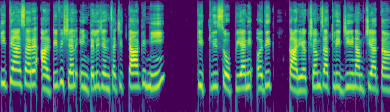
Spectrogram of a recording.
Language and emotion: Goan Konkani, happy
